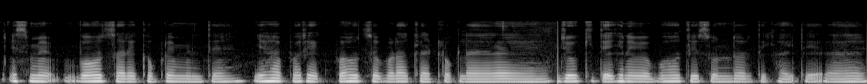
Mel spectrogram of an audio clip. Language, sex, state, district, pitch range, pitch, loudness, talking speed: Hindi, male, Bihar, Kishanganj, 130-140 Hz, 135 Hz, -17 LUFS, 175 wpm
